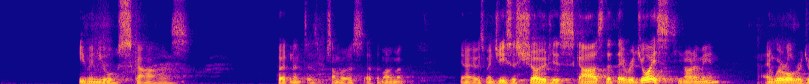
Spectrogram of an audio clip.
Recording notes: Homily for the Solemnity of Corpus Christi, delivered in St Peter Chanel Catholic Church, Miriam Vale, Qld.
